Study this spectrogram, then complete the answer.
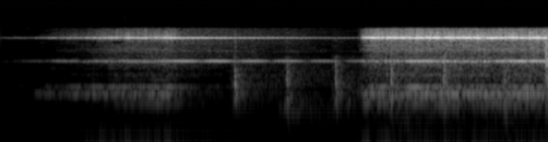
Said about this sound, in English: Then there was the phone. There was no mistake about that. That began late this afternoon.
